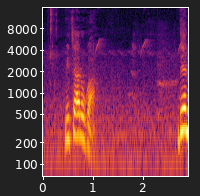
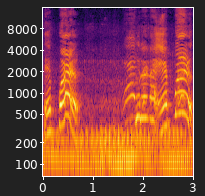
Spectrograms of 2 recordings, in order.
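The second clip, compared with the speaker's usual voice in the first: shooing; 12 semitones higher, slower than usual. Real, not acted. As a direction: chase it off with a sharp high call. Shooing away noisy pet.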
